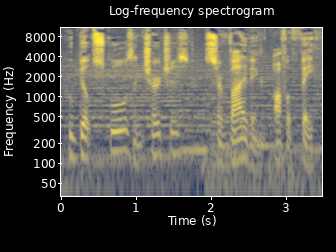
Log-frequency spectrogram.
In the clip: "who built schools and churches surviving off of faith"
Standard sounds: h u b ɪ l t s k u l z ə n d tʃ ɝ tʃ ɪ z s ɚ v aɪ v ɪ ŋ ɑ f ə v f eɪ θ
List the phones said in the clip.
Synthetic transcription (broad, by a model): h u b ɪ l t s k u l z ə n tʃ ɝ tʃ ɪ z s ɚ v aɪ v ɪ ŋ ɑ f ə v f eɪ θ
